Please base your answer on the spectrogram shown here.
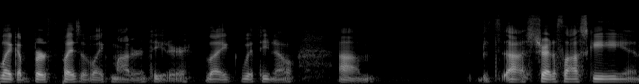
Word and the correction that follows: Stanislavski: and, did I say his name right? – Stanislavski. Yes.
